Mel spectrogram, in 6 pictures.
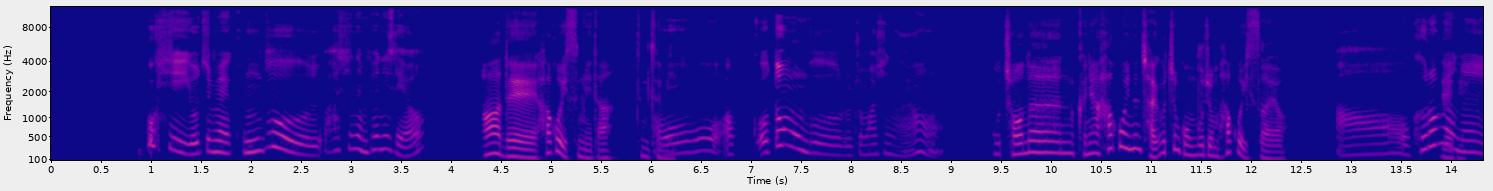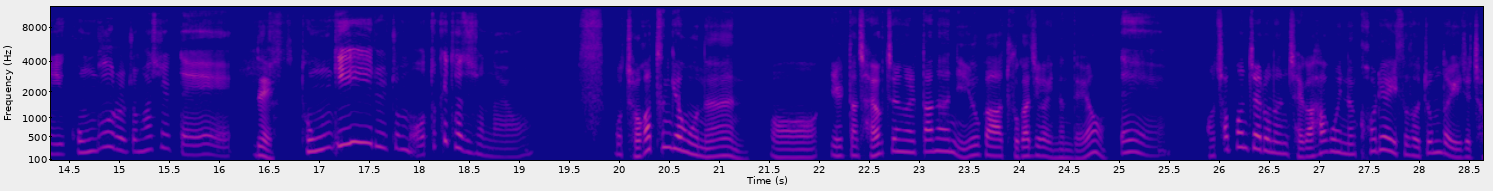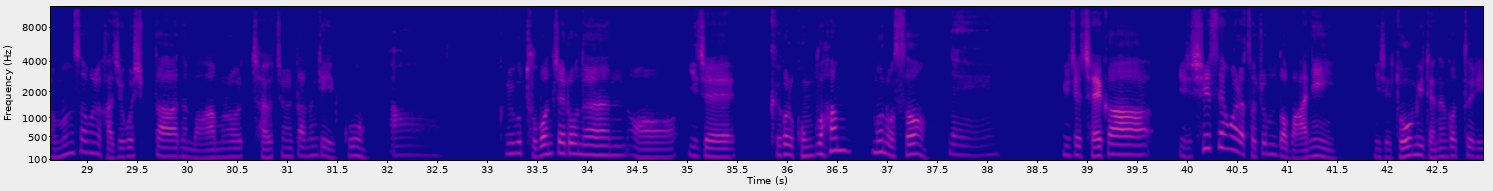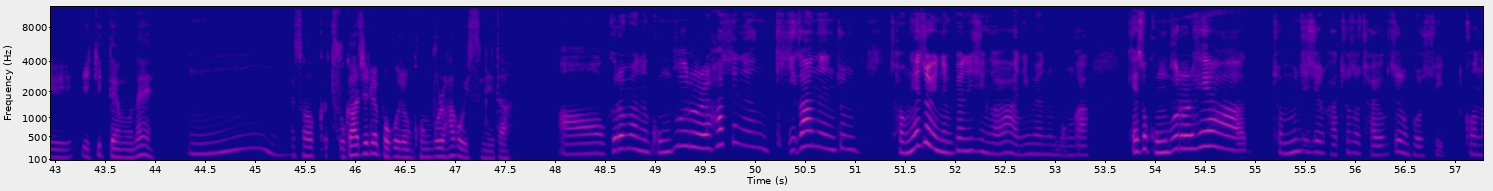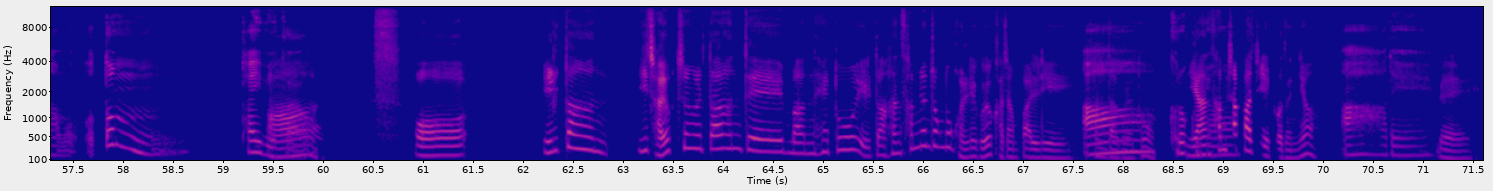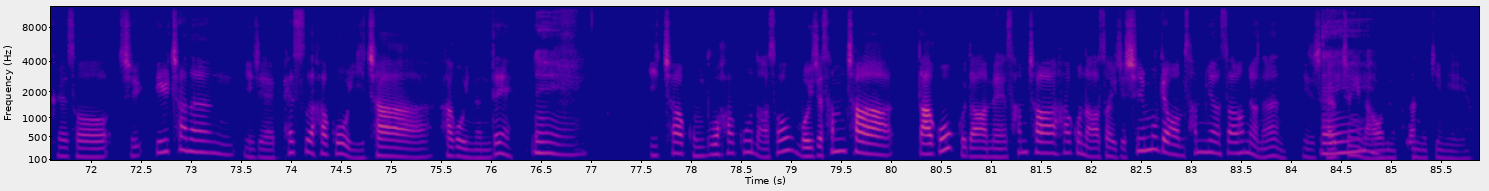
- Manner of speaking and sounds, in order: tapping; other background noise; teeth sucking; lip smack; teeth sucking; sniff
- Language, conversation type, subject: Korean, podcast, 공부 동기를 어떻게 찾으셨나요?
